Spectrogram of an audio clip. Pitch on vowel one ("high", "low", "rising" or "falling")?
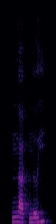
low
